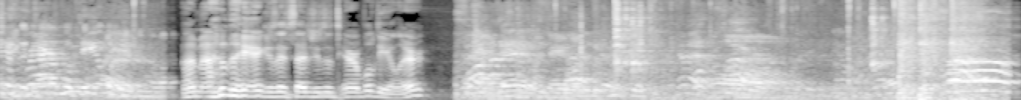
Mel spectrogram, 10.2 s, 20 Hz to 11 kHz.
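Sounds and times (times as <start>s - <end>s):
speech: 0.3s - 7.6s
wooden chair toppling over backwards: 9.0s - 9.9s.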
